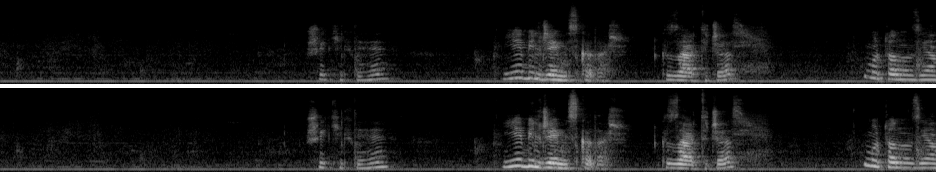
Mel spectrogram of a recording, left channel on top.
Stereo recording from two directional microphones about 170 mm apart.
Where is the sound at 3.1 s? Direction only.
45° right (ahead or behind).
